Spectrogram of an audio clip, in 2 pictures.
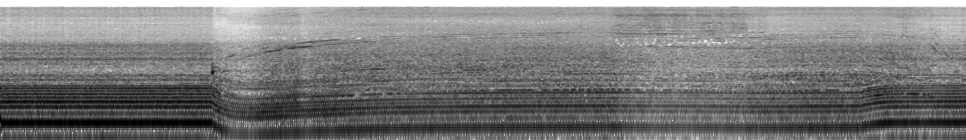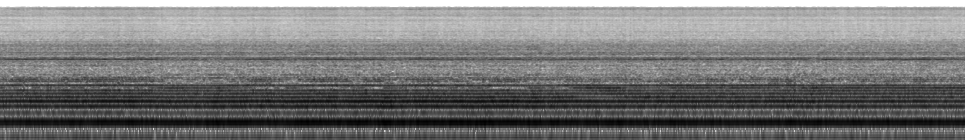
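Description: Champion portable gasoline generator running steadily, then bogging down in pitch about three seconds in as a miter saw plugged into it starts and is lowered to cut through a block of wood. The saw's motor whines over the laboring engine for about ten seconds, and then the load comes off and the generator's engine climbs back to its steady speed.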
